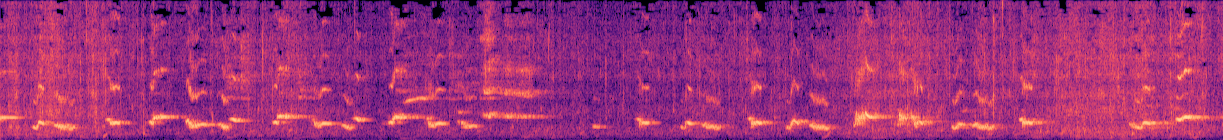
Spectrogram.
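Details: Yellow-vented bulbul song, bubbly liquid chattering phrases of short rising and falling notes tumbling quickly and overlapping as if several birds sing, over a soft hiss; the recording is set with flowing water, rain and splashing sounds.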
